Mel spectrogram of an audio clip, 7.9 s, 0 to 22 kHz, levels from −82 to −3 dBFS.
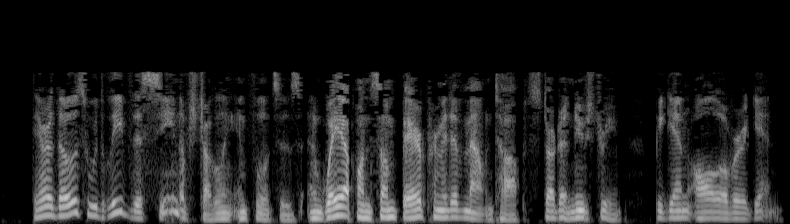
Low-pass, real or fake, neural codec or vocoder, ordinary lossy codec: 7.2 kHz; fake; codec, 16 kHz in and 24 kHz out, 0.4 kbps, LongCat-Audio-Codec, two codebook decoder; MP3, 24 kbps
